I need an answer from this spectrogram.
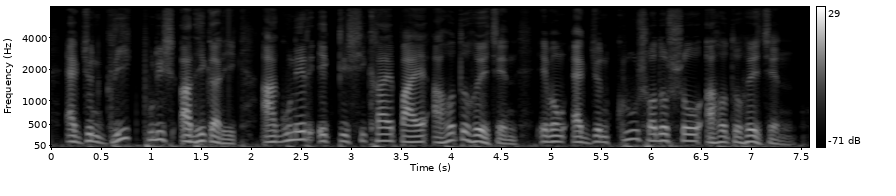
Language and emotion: Bengali, neutral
